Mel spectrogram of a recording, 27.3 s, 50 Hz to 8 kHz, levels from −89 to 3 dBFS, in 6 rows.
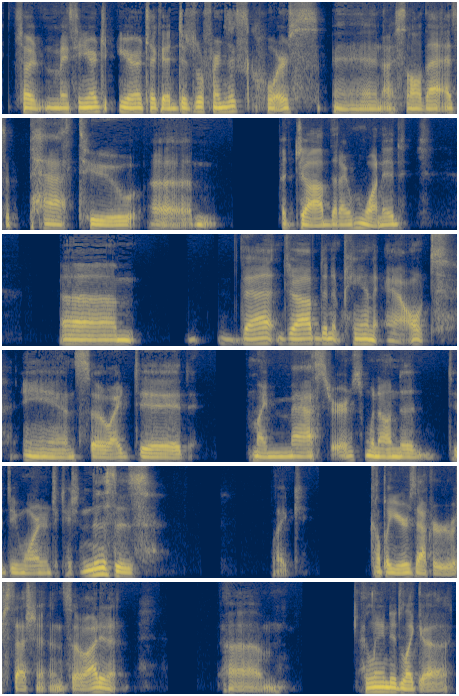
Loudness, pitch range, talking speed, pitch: -18 LUFS, 100-120 Hz, 135 wpm, 110 Hz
